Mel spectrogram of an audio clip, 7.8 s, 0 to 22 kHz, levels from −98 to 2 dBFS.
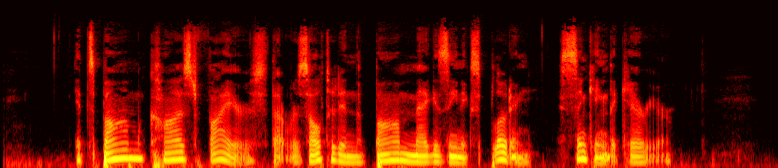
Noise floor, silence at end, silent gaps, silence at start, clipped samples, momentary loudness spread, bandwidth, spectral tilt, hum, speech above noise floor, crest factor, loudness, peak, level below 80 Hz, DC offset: -71 dBFS; 1.1 s; none; 0.75 s; under 0.1%; 12 LU; 13 kHz; -6 dB/octave; none; 42 dB; 24 dB; -30 LUFS; -6 dBFS; -44 dBFS; under 0.1%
